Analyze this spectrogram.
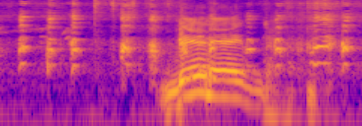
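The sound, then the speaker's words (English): A rooster crows in a chicken yard: one loud, arching call in the middle, with short, choppy clucking bursts before and after. “Wait a minute. Where my roosters at? Where my roosters?”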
